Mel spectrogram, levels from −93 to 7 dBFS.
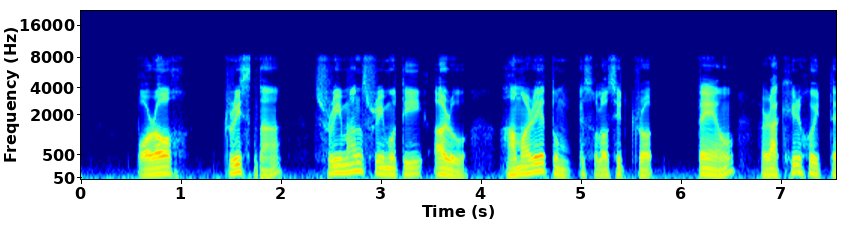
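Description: At 1.75–1.80 s and again at 2.66–2.70 s, short concealed packet loss occurs: about 20 ms of the speech arrives too late each time, and the receiver fills the gap by extending the preceding sound for 30 ms and then 20 ms. Each one is heard as a brief smear or wobble.

From 4.80 to 5.00 s, a long network dropout is the likely cause of about 180 ms of missing speech. The gap is filled entirely by a fading continuation of the last sound, with no silence, before normal speech resumes.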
